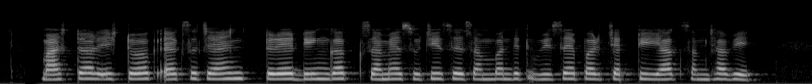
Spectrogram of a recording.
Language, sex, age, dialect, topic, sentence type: Magahi, female, 46-50, Northeastern/Surjapuri, banking, statement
